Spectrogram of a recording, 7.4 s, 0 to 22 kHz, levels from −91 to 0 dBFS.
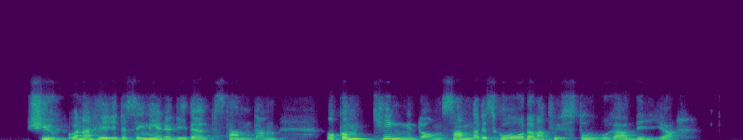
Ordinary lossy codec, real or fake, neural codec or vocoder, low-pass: Opus, 16 kbps; fake; codec, 16 kHz, 2 kbps, X-Codec, HuBERT features, trained on general audio; 7.2 kHz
